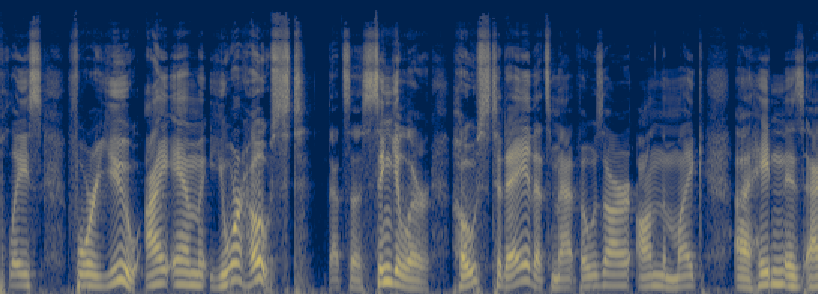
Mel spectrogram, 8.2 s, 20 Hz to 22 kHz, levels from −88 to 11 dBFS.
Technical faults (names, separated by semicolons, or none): de-emphasis applied wrongly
